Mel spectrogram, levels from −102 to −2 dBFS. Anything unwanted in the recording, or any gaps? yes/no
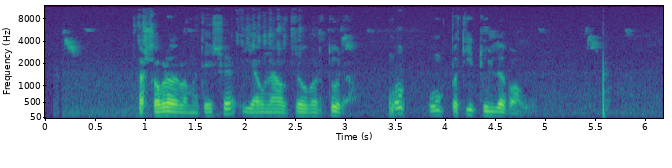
yes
